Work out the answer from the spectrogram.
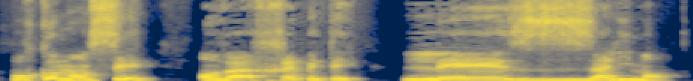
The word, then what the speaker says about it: les aliments: Donc, pour commencer, on va répéter les aliments. Faites attention à la prononciation de le S. Les aliments. Il faut vibrer le son S, Z, S, Z. C'est différent. Et les aliments. Voilà, les aliments.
